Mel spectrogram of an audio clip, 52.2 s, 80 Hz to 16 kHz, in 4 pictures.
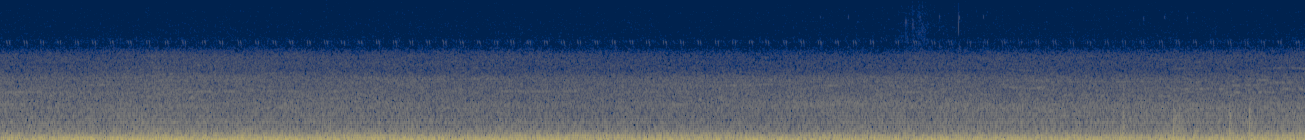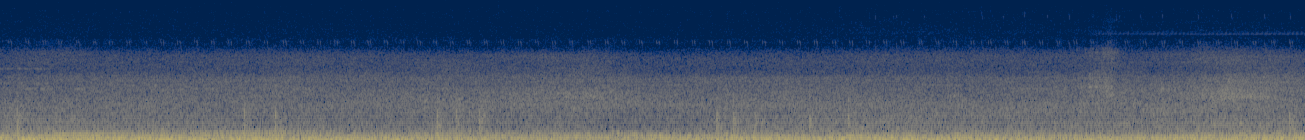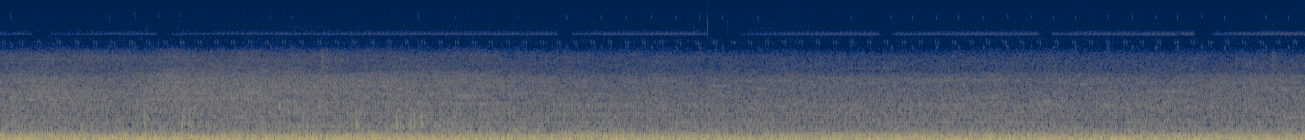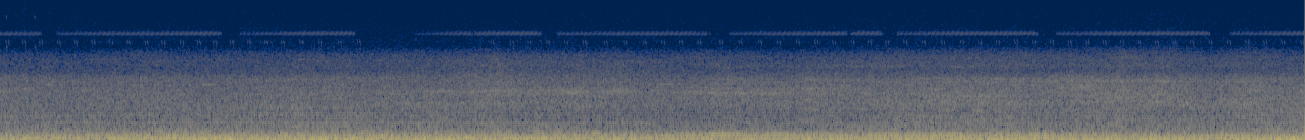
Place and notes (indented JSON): {
  "title": "台東市馬卡巴嗨公園 - Sitting on the beach",
  "date": "2014-01-16 18:18:00",
  "description": "Sitting on the beach, Sound of the waves, People walking, Near the temple of sound, The distant sound of fireworks, Binaural recordings, Zoom H4n+ Soundman OKM II ( SoundMap2014016 -25)",
  "latitude": "22.75",
  "longitude": "121.16",
  "timezone": "Asia/Taipei"
}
